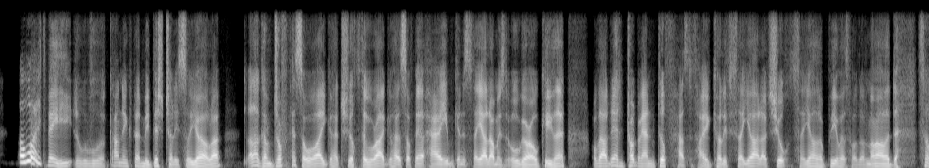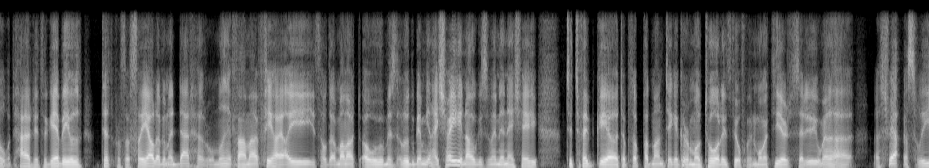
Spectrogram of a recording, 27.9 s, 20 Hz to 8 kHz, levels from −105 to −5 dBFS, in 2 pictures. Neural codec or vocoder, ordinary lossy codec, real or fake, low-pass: codec, 16 kHz in and 24 kHz out, 0.4 kbps, LongCat-Audio-Codec, four codebook decoder; none; fake; 7.2 kHz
